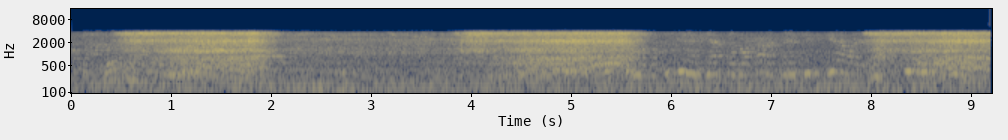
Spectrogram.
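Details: Adult woman sleeping, heavy snoring: loud, harsh rattling breaths about 16 a minute, each lasting a couple of seconds, with quieter breaths between; snoring.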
